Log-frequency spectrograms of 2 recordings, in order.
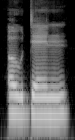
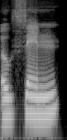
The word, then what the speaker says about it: Odin: You know, a lot of people pronounce Odin, but it's actually Othin.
